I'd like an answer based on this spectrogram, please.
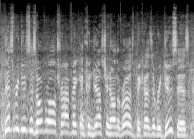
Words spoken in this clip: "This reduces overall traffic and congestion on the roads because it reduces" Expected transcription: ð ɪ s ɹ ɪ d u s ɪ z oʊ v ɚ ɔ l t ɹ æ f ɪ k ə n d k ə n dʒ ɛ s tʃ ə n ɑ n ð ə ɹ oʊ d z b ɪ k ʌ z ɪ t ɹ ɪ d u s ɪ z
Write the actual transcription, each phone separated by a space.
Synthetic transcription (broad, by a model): ð ɪ s ɹ ɪ d u s ɪ z oʊ v ɚ ɔ l t ɹ æ f ɪ k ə n k ə n dʒ ɛ s tʃ ə n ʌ n ð ə ɹ oʊ d z b ɪ k ʌ z ɪ t ɹ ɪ d u s ɪ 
